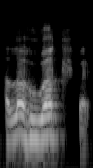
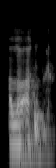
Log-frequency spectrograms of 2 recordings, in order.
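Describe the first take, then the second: First: A w sound is inserted before akbar. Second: It is said plainly, single b, no added w. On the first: The speaker calls it wrong. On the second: The speaker calls it right.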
